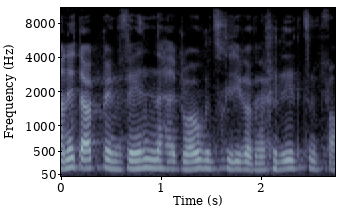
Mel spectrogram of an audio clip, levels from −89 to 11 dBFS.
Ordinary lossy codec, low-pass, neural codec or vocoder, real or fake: none; none; autoencoder, 22.05 kHz, a latent of 192 numbers a frame, VITS, trained on one speaker; fake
